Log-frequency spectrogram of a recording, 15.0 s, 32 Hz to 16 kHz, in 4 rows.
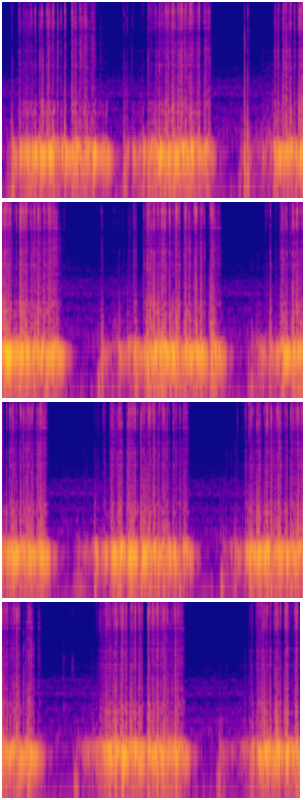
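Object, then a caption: Metal mesh microphone grille. Long acrylic nails of both hands scratch the hollow, rounded metal mesh grille of a black USB condenser microphone. Nine separate bursts of scratching sound as deep, muffled rumbles around 100–200 Hz with a bright, airy hiss on top, each lasting about a second or more. Short silences fall between them in a loose, uneven rhythm.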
